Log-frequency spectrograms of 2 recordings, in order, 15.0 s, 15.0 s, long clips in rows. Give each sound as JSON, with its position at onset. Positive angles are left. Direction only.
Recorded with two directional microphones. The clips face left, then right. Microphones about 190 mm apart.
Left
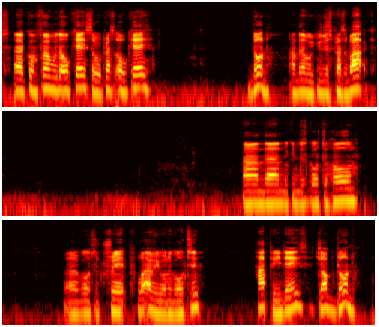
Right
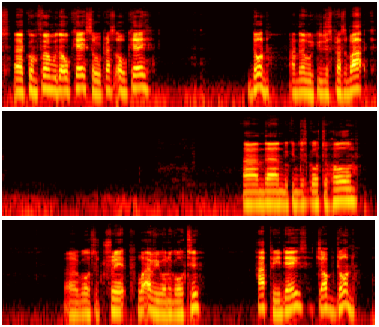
{"t": 0.0, "sound": "speech", "side_deg": -15}
{"t": 3.3, "sound": "speech", "side_deg": -10}
{"t": 8.2, "sound": "speech", "side_deg": -10}
{"t": 10.8, "sound": "speech", "side_deg": -15}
